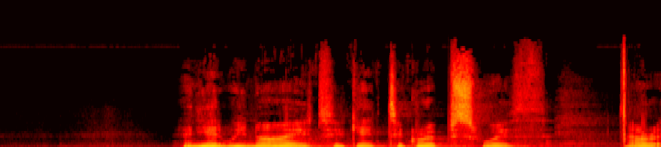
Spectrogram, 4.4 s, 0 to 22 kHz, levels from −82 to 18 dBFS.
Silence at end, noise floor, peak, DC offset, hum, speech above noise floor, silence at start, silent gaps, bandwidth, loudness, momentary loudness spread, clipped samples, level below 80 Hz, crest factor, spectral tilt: 0 s; -62 dBFS; -6 dBFS; under 0.1%; none; 41 dB; 1.2 s; none; 16 kHz; -22 LUFS; 11 LU; under 0.1%; -60 dBFS; 18 dB; -5 dB/octave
